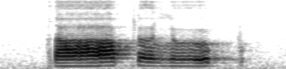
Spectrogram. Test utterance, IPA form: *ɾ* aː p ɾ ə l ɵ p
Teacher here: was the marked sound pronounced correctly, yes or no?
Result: yes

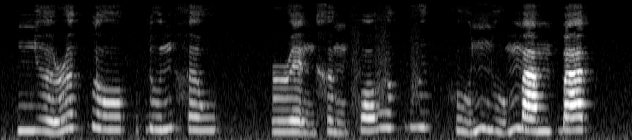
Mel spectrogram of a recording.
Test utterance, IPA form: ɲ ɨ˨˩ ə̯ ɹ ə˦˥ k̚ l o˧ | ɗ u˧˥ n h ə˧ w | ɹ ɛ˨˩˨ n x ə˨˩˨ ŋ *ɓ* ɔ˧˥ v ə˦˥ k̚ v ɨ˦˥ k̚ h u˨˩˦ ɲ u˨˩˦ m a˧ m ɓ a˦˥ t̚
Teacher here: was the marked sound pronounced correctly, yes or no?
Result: no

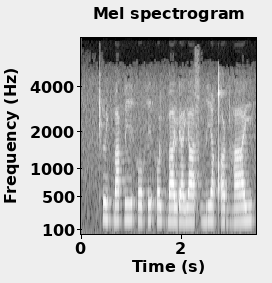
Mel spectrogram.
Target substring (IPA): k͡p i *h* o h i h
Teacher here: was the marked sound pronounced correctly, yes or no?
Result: yes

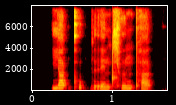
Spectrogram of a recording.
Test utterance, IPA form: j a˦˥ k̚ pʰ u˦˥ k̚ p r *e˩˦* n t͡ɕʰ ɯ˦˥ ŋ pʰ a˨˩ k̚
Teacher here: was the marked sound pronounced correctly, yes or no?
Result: yes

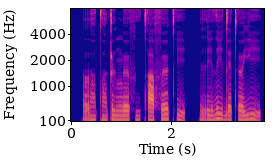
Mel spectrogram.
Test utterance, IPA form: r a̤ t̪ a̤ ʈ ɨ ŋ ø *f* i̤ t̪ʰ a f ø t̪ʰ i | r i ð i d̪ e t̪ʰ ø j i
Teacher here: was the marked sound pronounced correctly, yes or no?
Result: yes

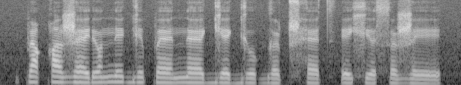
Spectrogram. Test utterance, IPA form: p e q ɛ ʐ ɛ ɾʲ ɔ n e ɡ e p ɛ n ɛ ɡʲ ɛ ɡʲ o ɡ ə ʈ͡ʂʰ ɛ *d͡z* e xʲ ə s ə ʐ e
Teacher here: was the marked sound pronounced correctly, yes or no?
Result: no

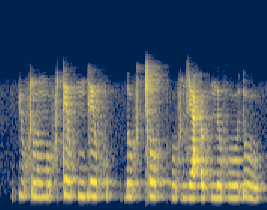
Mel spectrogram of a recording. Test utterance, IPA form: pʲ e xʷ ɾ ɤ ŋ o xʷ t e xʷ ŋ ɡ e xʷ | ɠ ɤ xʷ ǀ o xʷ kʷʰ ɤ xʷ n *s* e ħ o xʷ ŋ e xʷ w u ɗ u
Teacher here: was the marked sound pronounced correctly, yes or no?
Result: no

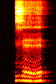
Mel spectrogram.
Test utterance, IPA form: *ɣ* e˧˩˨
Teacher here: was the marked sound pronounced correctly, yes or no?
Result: yes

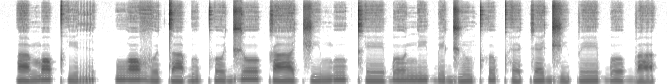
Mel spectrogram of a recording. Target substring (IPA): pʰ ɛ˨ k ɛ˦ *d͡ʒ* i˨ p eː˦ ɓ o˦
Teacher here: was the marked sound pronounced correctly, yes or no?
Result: yes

